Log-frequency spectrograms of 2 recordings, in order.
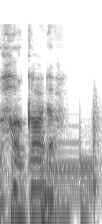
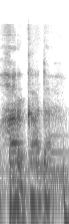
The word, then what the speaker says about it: Hurghada: So, um so recently went to Harada uh in Egypt or Harada as you as they pronounce it in Egypt.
